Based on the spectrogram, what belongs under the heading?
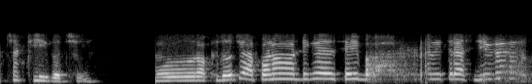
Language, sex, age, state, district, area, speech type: Odia, male, 60+, Odisha, Khordha, rural, conversation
